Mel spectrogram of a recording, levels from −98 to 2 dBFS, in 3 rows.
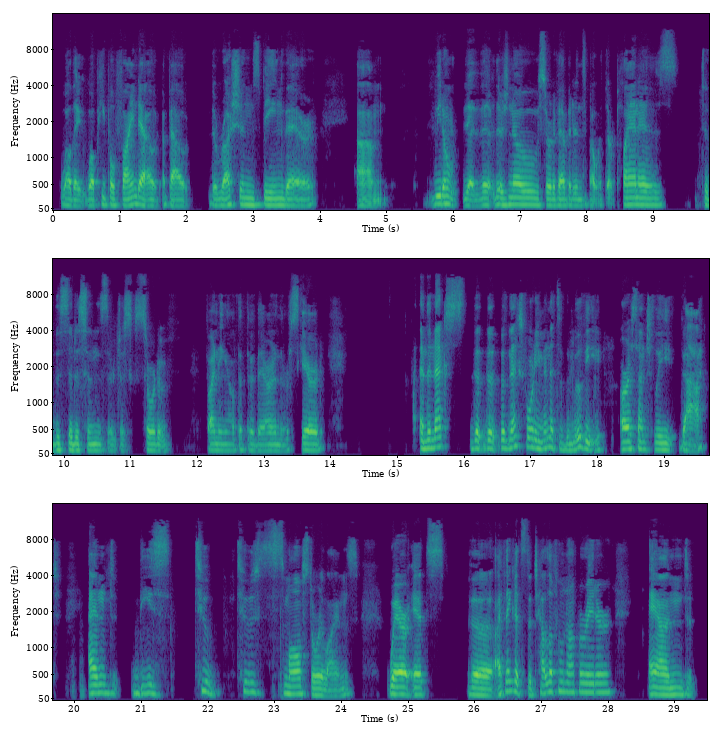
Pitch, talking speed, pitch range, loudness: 125 Hz, 145 wpm, 115-145 Hz, -27 LUFS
